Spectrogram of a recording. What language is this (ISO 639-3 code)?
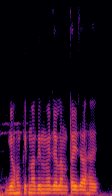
mag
